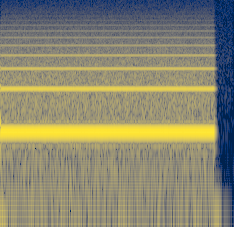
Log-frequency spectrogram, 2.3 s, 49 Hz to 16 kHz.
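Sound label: Air Bass Kawaii C#1; keys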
